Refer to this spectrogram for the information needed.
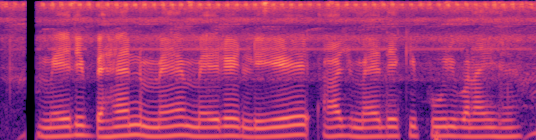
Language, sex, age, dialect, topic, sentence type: Hindi, male, 25-30, Kanauji Braj Bhasha, agriculture, statement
